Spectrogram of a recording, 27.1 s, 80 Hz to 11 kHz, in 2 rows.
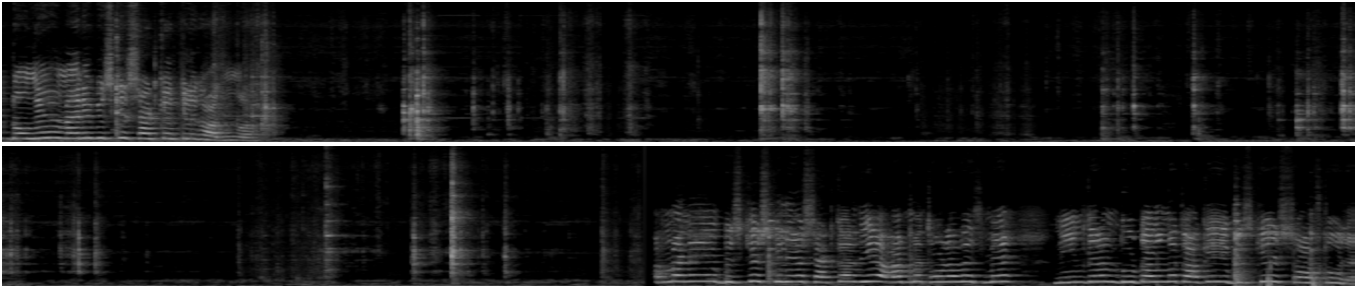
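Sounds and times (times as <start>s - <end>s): low steady hum: 0.0s - 20.7s.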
